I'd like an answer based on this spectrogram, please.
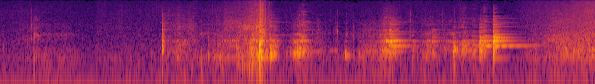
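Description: Metal camp pot and lid being handled: scattered clinks, scrapes and knocks, with brief metallic ringing about four to five seconds in.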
